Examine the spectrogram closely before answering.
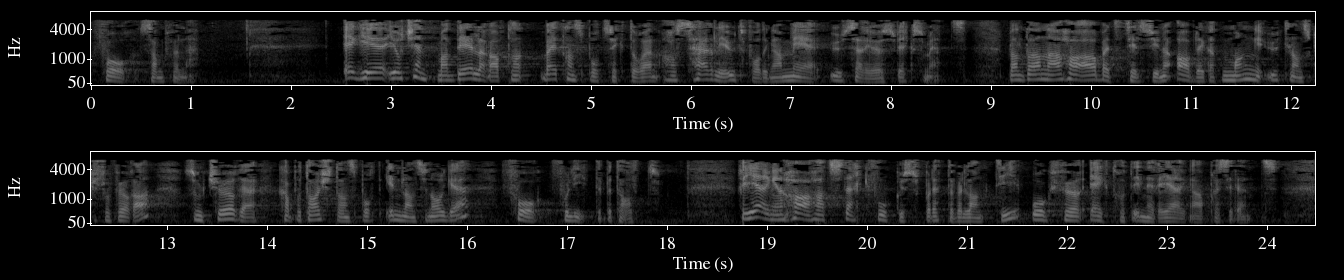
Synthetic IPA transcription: fɔʁsɑmfʉnʔə̰ | ɛɡəjʊːʁçɛnt̪mɛɑt̪̚d̪eːləʁɑʋʋæɪt̪ʰʁɑnspʊʁt̪sɛkt̪ʊʁənhɑʁsæːʁlɪəʉːt̪fɔʁd̪ʁɪŋəʁmɛʉːsɛʁɪøːsʋɪʁksɔmhḛːt̪ | b̥lɑnt̪ɑnːəɦɑɾɑɾbæɪd̪st̪ʰɪlsyːnəʔɑːʋd̪ɛkɑt̪mɑŋːəʔʉːt̪lɑnskəʃʊføːʁɑʁsɔmc͡çøːʁəɾkʰɑbʊt̪ʰɑːʃə̥t̪ʰʁɑnspɔʁt̪ɪnlɑnsɪnɔɾɡə | foːɾfɔɭiːt̪əbət̪ʰɑ̰ːlt̪ | ʁɛjeːɾɪŋənɦɑʁɦɑt̪st̪æʁkfuːkʉspʰɔd̪ɛt̪ːəʋɛlɑŋt̪ʰiːoːɡføːɾɛɡt̪ʰʁɔt̪ːɪnːɪʁɛjeːɾɪŋɑ̰pʰɾɛsɪd̪ɛ̰nt̪

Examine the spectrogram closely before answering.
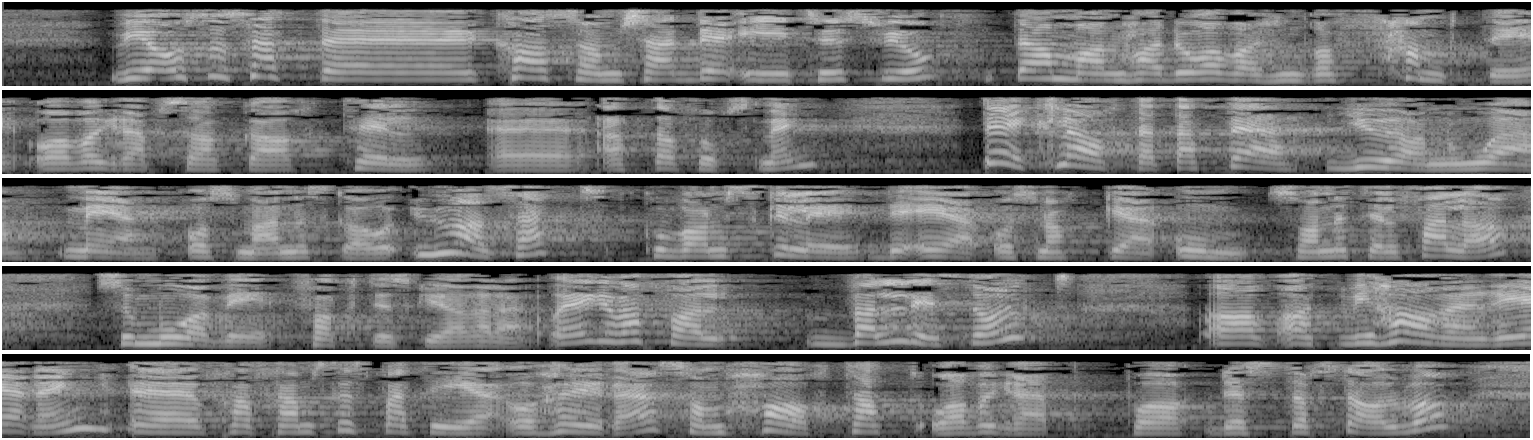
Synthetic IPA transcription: ʋɪhɑɾɔsːɔsɛt̪ːkʰɑːsɔmɕɛd̪ːəʔɪt̪ʰʉsfjuːɾd̪̥æʁmɑnɦɑd̪ːəoːʋəɾɦʉnd̪ʁɾəɔfɛmt̪ɪʔoːʋəɾɡɾeːpsɑːkəɾt̪ʰɪl | ɛ̰t̪ːəɾfɔʁsknɪŋ | d̪̥ɛæɾkʰlɑːʁt̪ɑt̪̚d̪ɛt̪ːəjøːɾnuːəmɛʔɔsmɛnːəskəɾɔʔʉːɑnsɛt̪ːkʰʊɾʋɑnskəlɪd̪ɛʔæɾɔsnɑkːəʔʊmsɔnːət̪ʰɪlfɛləɾ | sɔmoːʋɪfɑkt̪ɪskjøːɾəd̪ɛ̰ʔɔɛɡɪʋæʁt̪fɑl | ʋɛld̪ɪst̪ɔlt̪ | ɑʋɑt̪ʋɪɦɑɾæɪnɾɛjeːɾɪŋfɾɑfɾɛmskɾɪd̪spɑʁt̪ʰiːəʔɔɦœʏɾəsɔmhɑɾt̪ʰɑt̪ːoːʋəɡɾeːp | pʰːɔd̪ɛst̪œʁst̪əɑlʋɔɾ

